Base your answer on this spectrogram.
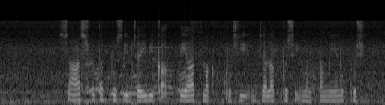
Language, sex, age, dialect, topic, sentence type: Kannada, female, 18-24, Dharwad Kannada, agriculture, statement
